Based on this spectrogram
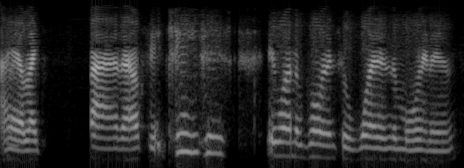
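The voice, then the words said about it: Worn-out, strained voice. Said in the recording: “I'm still recovering from it, as you can hear from my voice.”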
